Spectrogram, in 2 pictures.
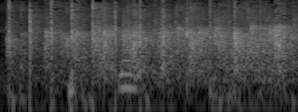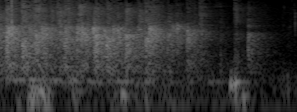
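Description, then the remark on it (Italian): An audience claps steadily for several seconds to thank a professor before his talk, a dense patter of many hands with some sharper individual claps on top, holding loud and even before tapering off at the end. “Lo ringraziamo con un applauso e parte lui.”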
